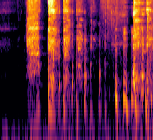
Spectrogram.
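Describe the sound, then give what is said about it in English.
A coughing fit: several harsh, rapid coughs in quick succession with brief raspy gaps, loud and raw, ending in a final strong hack. “Hey, guys, still got my cough.”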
